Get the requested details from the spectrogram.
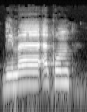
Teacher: دماءکم بڑی مد کو 5 الف کے برابر کھینچ کر پڑھنا ہے. میم ساکن کے بعد واو ہے، اظہار شفی ہوگا، غنہ نہیں ہوگا.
